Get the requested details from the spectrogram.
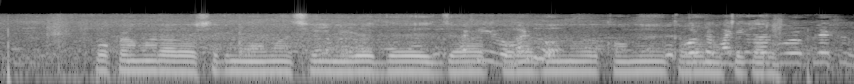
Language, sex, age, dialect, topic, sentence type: Bengali, male, 18-24, Western, agriculture, statement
